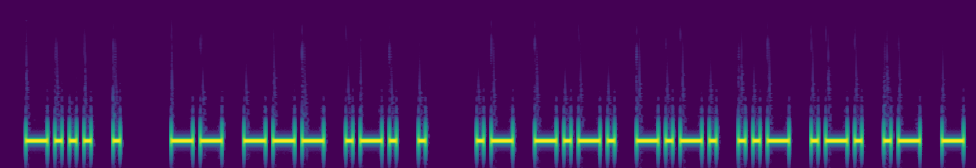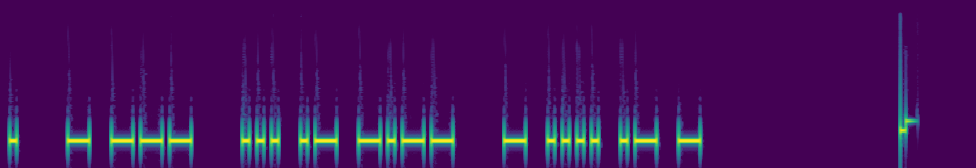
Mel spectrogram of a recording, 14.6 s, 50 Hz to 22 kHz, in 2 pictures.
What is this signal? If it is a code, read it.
Morse code, heard as a keyed tone, about 22 wpm, 700 Hz. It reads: BE MORE ACCURATE TO SAY THAT
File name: practice / 22wpm / Sets of 8 Words - 22wpm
